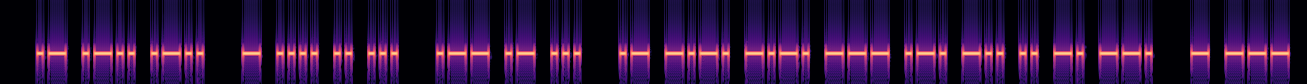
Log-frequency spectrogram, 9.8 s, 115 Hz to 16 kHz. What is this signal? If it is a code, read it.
Morse code, heard as a keyed tone, about 28 wpm, 700 Hz. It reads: ALL THIS WAS ACCORDING TO
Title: Sentences from Top 1000 Words - Review Part 4 - 28wpm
